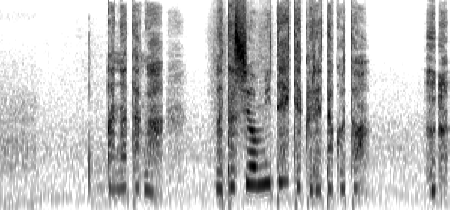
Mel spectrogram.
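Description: A young woman sobs and whimpers softly.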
